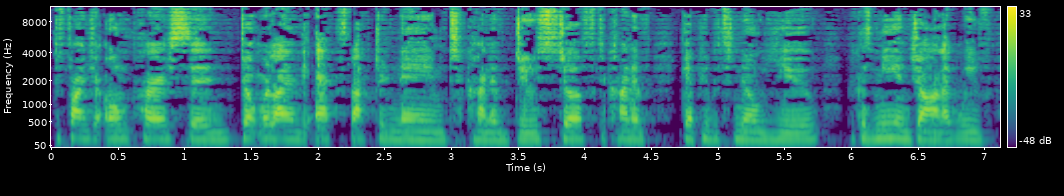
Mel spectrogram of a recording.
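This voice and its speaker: A man's voice: mid-range voice, level tone, a little mellow, breathy edge. A young man, a pop singer, who talks eagerly and fills his sentences with "like" in a casual radio interview. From Ireland. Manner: eager, rushed, lots of "like". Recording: distant mic in a studio.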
